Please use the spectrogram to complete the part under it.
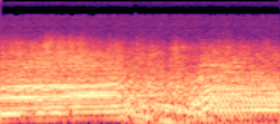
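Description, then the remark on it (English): The engine of a Novi race car revs loudly and continuously on a track during qualifying, its droning tone shifting in pitch about midway before settling into a steady roar. No voices are heard. “He stroked the powerful engine for a lap or two and then put his foot on it.”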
